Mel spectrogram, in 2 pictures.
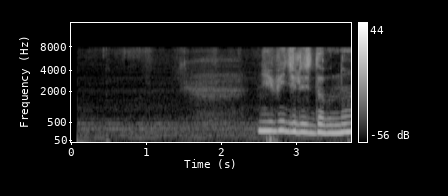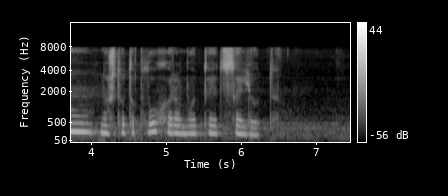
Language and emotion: Russian, sad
